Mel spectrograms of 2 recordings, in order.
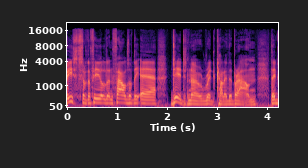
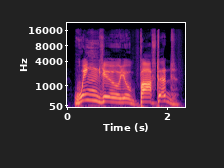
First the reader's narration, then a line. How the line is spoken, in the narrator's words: he normally shouted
